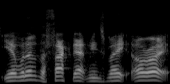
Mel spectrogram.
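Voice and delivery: put-on high, loud, quick Australian accent; Pilfer. Pilfer shrugs off the thanks, loud Australian accent. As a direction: toss it off as a brash Aussie. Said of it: "And Pilfer goes".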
